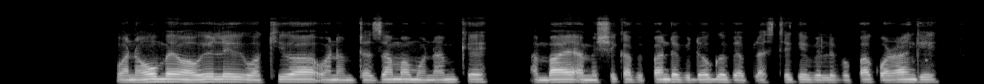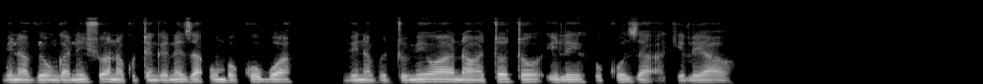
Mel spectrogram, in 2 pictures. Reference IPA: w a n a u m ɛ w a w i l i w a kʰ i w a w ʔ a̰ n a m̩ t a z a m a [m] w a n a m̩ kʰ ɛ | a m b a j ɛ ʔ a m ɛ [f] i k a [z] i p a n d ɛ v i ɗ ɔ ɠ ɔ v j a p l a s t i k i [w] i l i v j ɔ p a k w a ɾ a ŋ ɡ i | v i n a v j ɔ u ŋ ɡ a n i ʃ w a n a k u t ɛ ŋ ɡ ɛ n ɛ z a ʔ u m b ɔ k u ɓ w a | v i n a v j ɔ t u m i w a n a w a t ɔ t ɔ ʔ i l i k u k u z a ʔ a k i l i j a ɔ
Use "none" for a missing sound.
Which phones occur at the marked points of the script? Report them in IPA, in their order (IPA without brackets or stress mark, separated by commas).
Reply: m, ʃ, v, v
